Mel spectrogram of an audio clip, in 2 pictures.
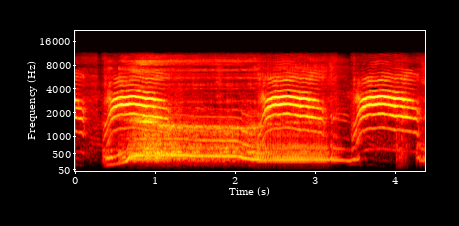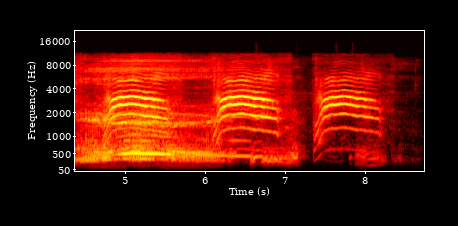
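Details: A female American Staffordshire Terrier howls for the first time, prompted by a phone dog-teaser app, giving a string of drawn-out, wavering howls with a rising start and falling end.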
